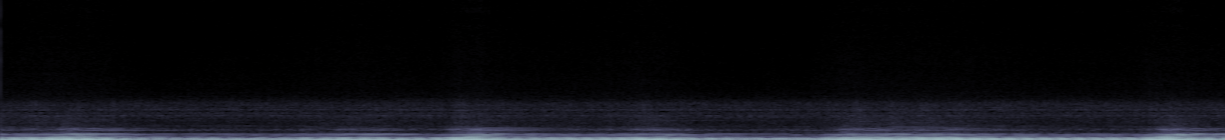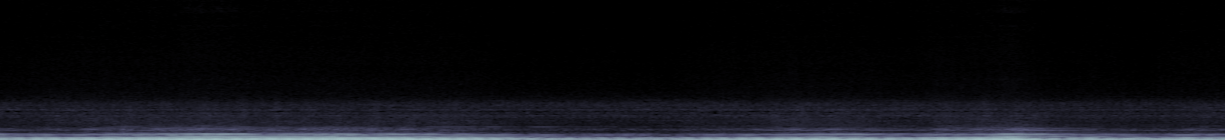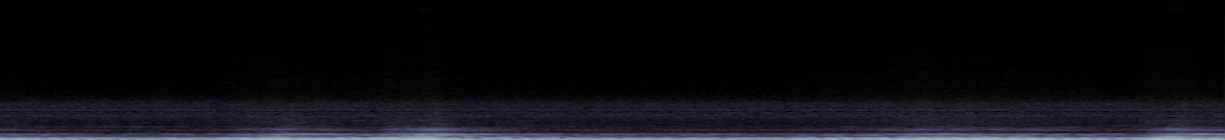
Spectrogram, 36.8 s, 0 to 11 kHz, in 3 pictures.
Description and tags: Made with an analog Doepfer modular synth, loudspeakers on top of two resonating barrels with contact microphones. Sound was originally 4-Channel.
